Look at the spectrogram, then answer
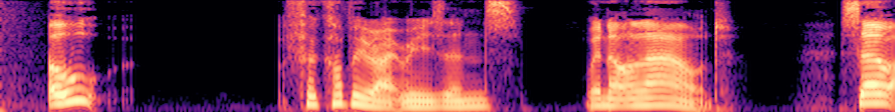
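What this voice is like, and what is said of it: Usual voice. Nothing is said of it.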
